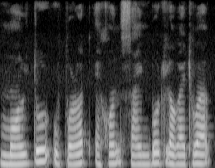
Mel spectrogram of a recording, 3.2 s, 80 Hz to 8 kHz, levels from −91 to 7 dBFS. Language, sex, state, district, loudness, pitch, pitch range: Assamese, male, Assam, Sonitpur, -17 LUFS, 165 Hz, 155-175 Hz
